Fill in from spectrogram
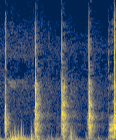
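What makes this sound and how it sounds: Five taps with a hammer on a suspect area of a fiberglass boat hull give dull, low thuds with short decay and little sharp high-end crack, sounding less crisp than elsewhere on the hull. The spot is delaminated, likely from an impact that separated the fiberglass layers, and grinding it back kept pulling out more loose glass.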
